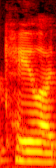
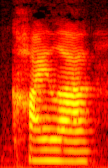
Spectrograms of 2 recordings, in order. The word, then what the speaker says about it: Cadhla: You know, we have 4 different provinces, and usually names are pronounced differently in each province. So I'd go for Cadhla, just because if I was to read it, that's probably how I would pronounce it.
